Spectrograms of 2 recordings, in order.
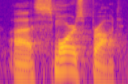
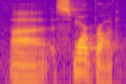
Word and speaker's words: Smørrebrød: A name for this style of brunch, I think the pronunciation might not be right, but it's Smørrebrød. So Smorrebrød. Smørrebrød.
